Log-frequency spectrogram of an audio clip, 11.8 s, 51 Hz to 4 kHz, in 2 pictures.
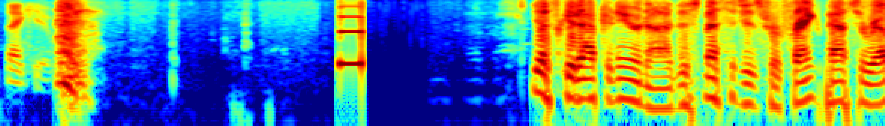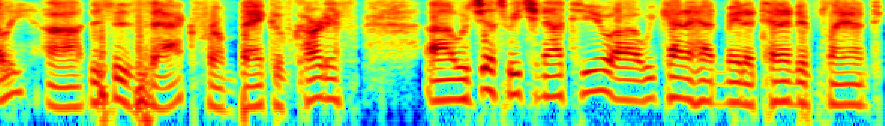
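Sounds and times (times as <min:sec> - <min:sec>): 
speech: 0:00.1 - 0:00.7, 0:03.6 - 0:11.7
voicemail beep tone to leave a message: 0:02.3 - 0:02.5.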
